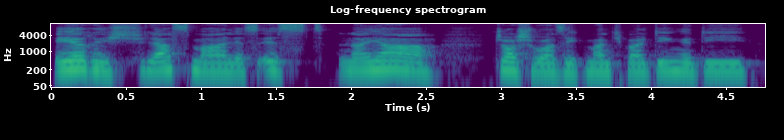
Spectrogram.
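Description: A woman's voice: fairly low pitch, flat delivery, slow. A woman reading an audiobook, voicing a hesitant, protective middle-aged father.

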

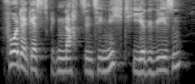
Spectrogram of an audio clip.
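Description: A woman reading the part of a stern, self-satisfied male police inspector who speaks loud and curt. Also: lowish voice, moderate pace, lightly acted.

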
